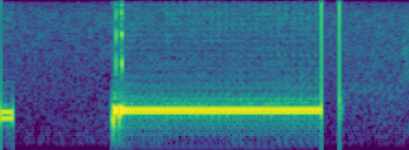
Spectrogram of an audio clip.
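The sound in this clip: Telephone line tone during a call transfer: a clipped beep at the start, then one long, steady, level tone lasting over a second, cut off by two sharp clicks.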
